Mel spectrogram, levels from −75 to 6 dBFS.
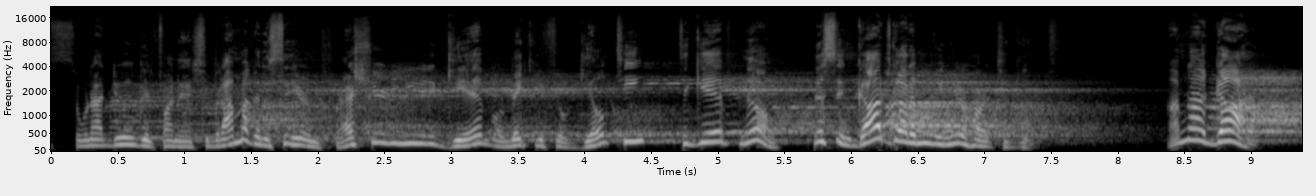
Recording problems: echo of what is said; strong; throughout; 140 ms later, 7 dB below the speech

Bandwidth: 18.5 kHz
